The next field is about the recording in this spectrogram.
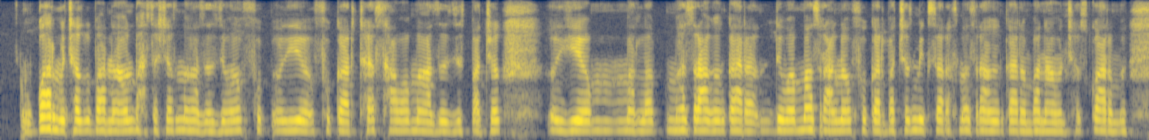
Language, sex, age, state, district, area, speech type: Kashmiri, female, 30-45, Jammu and Kashmir, Anantnag, rural, spontaneous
